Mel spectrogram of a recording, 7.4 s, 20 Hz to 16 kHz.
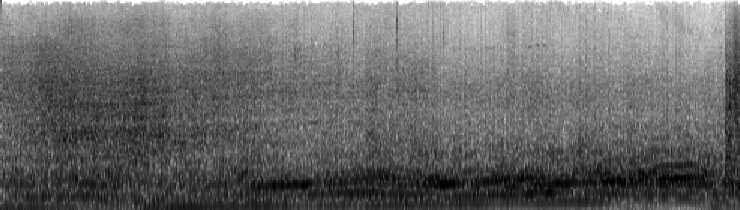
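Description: Lamborghini Gallardo Super Trofeo Stradale's V10 through a straight-piped exhaust, heard from inside the cabin, pulling up steadily in revs from low speed, still under 3000 RPM. It has a loud, rough, rapid-fire exhaust note of the kind its owners nickname the "machine gun".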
